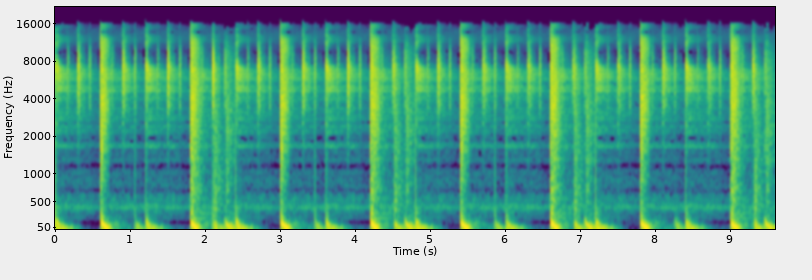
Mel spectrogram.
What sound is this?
hot drop
Chiled out little loop constructed with Sonar and NI Battery.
